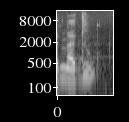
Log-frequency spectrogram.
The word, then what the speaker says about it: Madhu: On lui a laissé son prénom qu'elle avait en Inde, Madou. Puis ça s'écrit d'ailleurs pas Madou, comme on dit, comme ça, c'est M-A-D-H-U.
